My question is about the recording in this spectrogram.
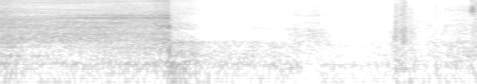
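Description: A hand plane cutting a shaving along the edge of a hardwood board, a quiet rasping that stops about a second in as the plane is lifted off mid-stroke.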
